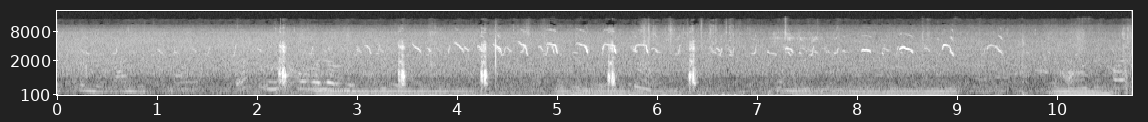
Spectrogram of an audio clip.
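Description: A hen clucking, with rapid high chirps through the middle seconds. Three low, held sounds of a second or more come and go alongside.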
